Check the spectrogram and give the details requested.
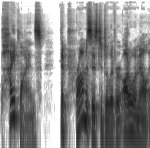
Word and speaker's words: Pypelines: would be an I, the second character in pipelines is a Y, emphasizing a kind of, I guess, a Python root for this AutoML.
